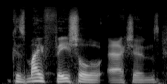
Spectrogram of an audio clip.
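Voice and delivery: normal talking voice

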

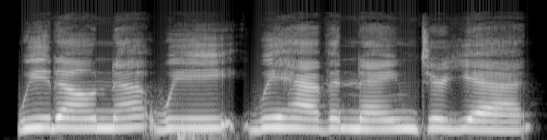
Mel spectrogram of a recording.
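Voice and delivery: lightly voiced complaining neighbor, pitched a bit high; hint of a gloomy oversharing neighbor; Debbie Downer neighbor. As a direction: play the neighbor dragging out her woes. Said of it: "She's a Debbie Downer".

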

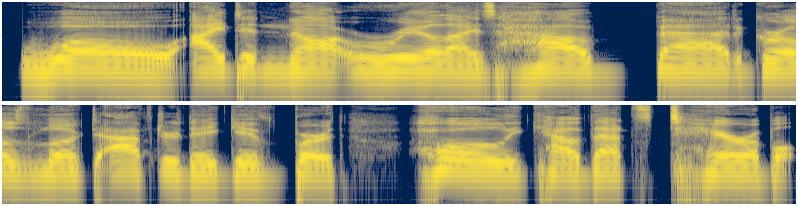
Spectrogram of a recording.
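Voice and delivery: slow, drawn-out imitation of a shocked commenter; lightly put-on appalled voice, stretching the words; mock shock. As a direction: mimic a nasty online comment, slowly.

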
